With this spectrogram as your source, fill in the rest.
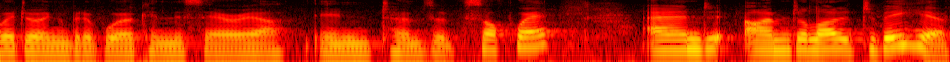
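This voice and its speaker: With an Australian accent, a woman speaks fairly quickly at a fairly low pitch. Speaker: company CEO and panel moderator. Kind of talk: conference panel moderation. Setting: stage with audience at conference.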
